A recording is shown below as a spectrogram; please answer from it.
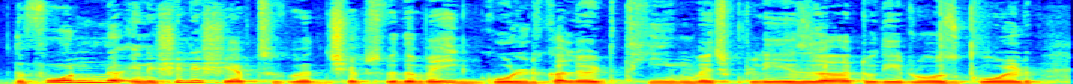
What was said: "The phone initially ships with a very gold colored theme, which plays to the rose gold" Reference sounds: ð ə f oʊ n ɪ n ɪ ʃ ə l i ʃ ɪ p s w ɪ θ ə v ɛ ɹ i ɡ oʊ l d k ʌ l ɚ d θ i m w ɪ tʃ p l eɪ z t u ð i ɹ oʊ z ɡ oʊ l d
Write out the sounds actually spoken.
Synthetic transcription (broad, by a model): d ə f oʊ n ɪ n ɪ ʃ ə l i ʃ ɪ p s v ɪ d ə v ɛ ɹ i ɡ oʊ l d k ʌ l ɚ d t i m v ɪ tʃ p l eɪ z t u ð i ɹ oʊ z ɡ oʊ l d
